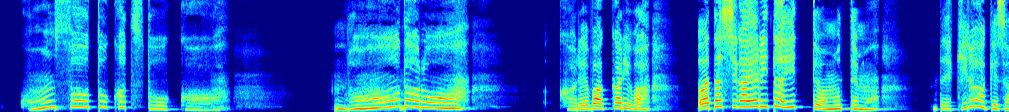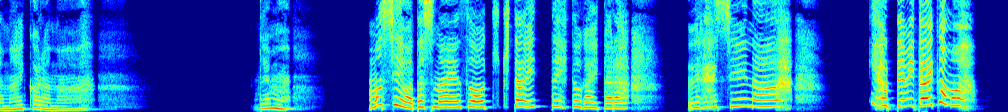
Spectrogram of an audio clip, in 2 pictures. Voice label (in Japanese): 女子高生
